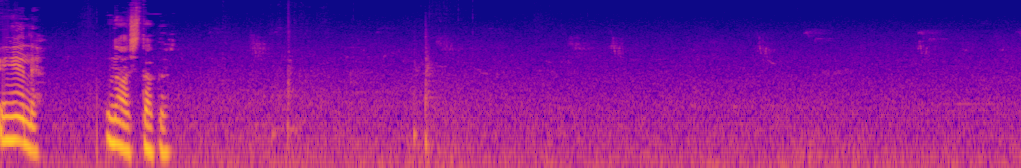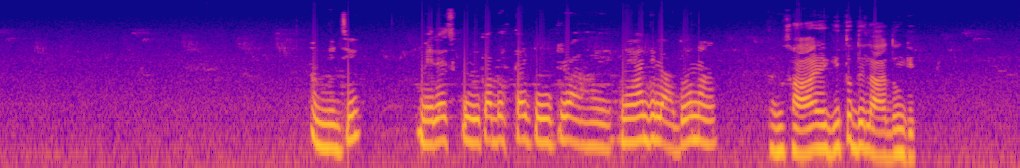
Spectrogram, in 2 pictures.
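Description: A woman speaks quietly and calmly nearby.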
